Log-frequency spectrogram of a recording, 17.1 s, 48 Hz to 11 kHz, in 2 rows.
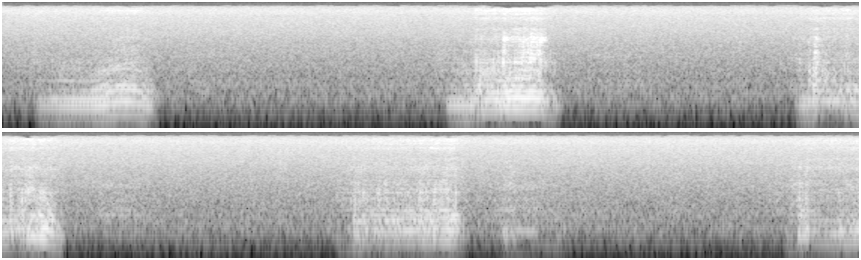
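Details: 15-year-old male (brother), 5'10", 156 lbs, asleep: slow, low rumbling snores on each in-breath, about 15 a minute, with quiet pauses between; ordinary loud snoring.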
